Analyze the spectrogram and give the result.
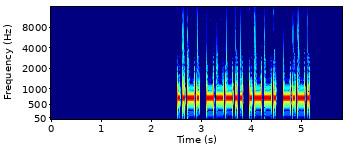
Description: Morse code, heard as a keyed tone, about 25 wpm, 700 Hz. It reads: F8PC
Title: DXCC-100 Call Signs - 4 Characters - Repeated 3x - 25wpm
